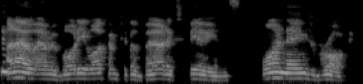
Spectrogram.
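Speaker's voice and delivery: put-on British accent. Host opens the show, in a British accent. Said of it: "I'm done with the British accent now".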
